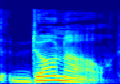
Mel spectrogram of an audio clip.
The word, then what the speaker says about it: Domhnall: It's Donal. Full name, Donal Gleeson. Another name now, the capital city of Scotland, spelled E-D-I-N-B-U-R-G-H.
